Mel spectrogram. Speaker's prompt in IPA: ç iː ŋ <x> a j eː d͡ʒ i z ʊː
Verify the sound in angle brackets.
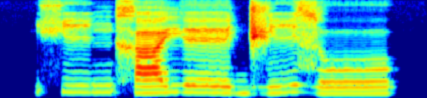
correct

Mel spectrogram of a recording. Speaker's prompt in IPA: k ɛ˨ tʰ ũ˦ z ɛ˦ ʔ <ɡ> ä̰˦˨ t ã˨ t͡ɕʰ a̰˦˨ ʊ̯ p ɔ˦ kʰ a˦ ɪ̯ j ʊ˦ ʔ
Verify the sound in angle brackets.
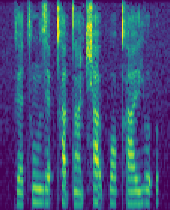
incorrect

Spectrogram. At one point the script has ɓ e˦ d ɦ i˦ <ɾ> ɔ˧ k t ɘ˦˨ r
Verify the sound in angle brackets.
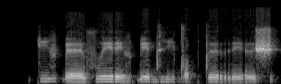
incorrect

